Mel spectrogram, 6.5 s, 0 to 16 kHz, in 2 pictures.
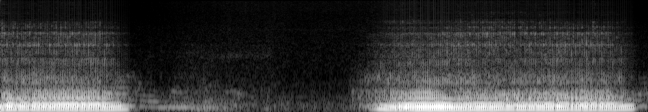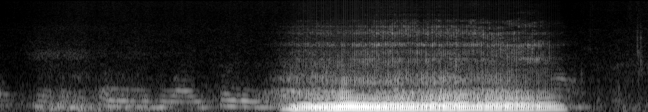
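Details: Man asleep after drinking beer: loud, rough, rattling snores on each in-breath, two long snores with quieter breathing between, about 20 breaths a minute; snoring.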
